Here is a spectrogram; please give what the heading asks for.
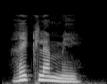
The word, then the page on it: réclamer: francais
